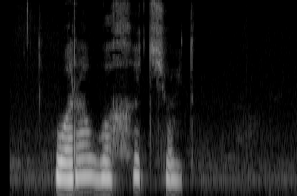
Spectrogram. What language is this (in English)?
Abkhazian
